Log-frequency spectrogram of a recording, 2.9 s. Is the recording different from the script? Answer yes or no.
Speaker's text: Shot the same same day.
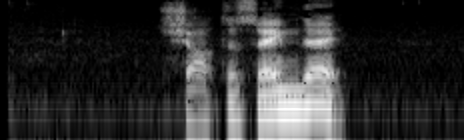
yes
